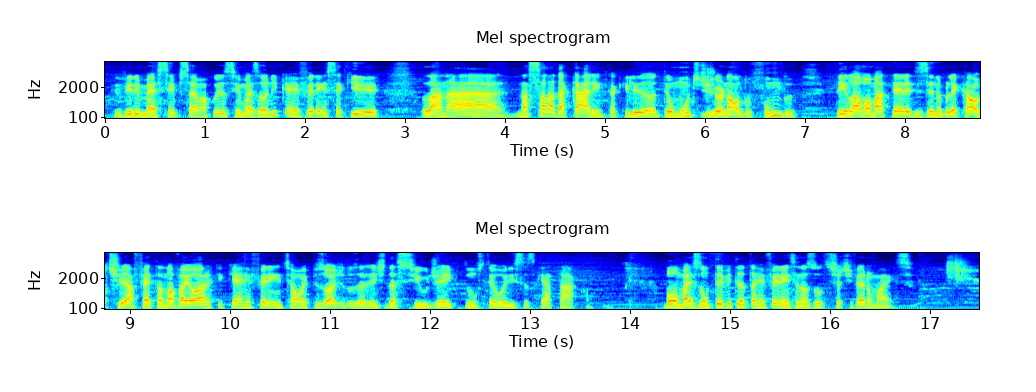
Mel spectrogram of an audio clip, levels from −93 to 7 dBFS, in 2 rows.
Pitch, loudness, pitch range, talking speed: 130 Hz, -24 LUFS, 115-155 Hz, 215 wpm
